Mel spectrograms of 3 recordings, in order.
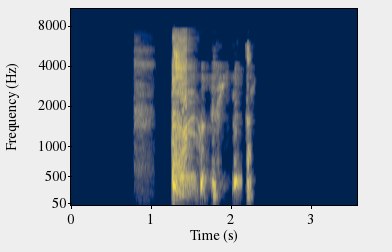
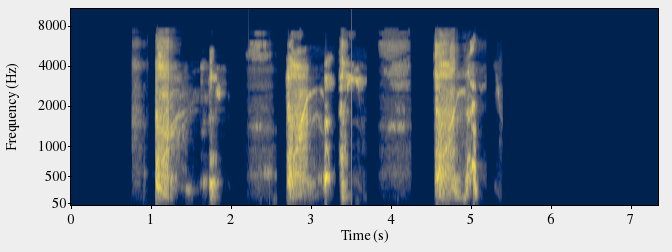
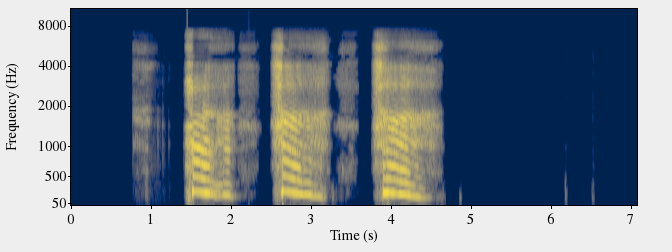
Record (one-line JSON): {"cough_length": "3.6 s", "cough_amplitude": 27897, "cough_signal_mean_std_ratio": 0.26, "three_cough_length": "7.3 s", "three_cough_amplitude": 32283, "three_cough_signal_mean_std_ratio": 0.34, "exhalation_length": "7.1 s", "exhalation_amplitude": 29147, "exhalation_signal_mean_std_ratio": 0.41, "survey_phase": "beta (2021-08-13 to 2022-03-07)", "age": "45-64", "gender": "Female", "wearing_mask": "No", "symptom_cough_any": true, "symptom_runny_or_blocked_nose": true, "symptom_sore_throat": true, "symptom_fatigue": true, "symptom_fever_high_temperature": true, "symptom_loss_of_taste": true, "symptom_other": true, "symptom_onset": "2 days", "smoker_status": "Current smoker (e-cigarettes or vapes only)", "respiratory_condition_asthma": false, "respiratory_condition_other": false, "recruitment_source": "Test and Trace", "submission_delay": "1 day", "covid_test_result": "Positive", "covid_test_method": "RT-qPCR", "covid_ct_value": 17.8, "covid_ct_gene": "S gene", "covid_ct_mean": 18.1, "covid_viral_load": "1200000 copies/ml", "covid_viral_load_category": "High viral load (>1M copies/ml)"}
